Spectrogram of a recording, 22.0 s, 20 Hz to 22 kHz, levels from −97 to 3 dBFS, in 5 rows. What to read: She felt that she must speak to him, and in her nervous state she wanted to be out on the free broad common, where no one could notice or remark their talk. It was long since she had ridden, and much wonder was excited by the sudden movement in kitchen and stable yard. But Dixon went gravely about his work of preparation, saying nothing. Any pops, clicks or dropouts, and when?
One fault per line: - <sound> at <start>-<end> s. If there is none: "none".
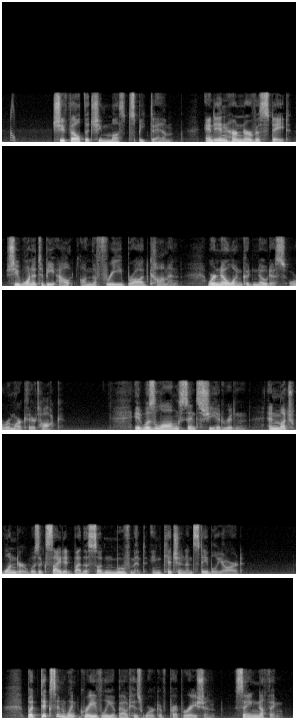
- chirp at 0.1-0.2 s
